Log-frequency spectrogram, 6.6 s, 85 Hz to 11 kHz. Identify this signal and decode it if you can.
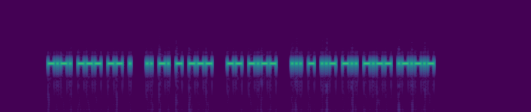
Morse code, heard as a keyed tone, about 42 wpm, 700 Hz. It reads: COME INTO MY STUDY.
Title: Sentences from Top 1000 Words - Review Part 1 - 45wpm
